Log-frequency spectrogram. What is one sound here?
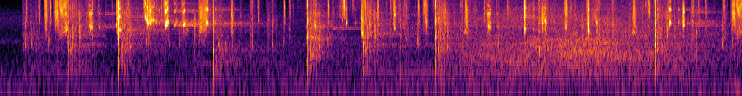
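A tennis ball is struck sharply back and forth with rackets.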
